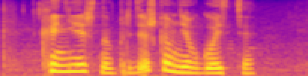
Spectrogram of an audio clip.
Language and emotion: Russian, positive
